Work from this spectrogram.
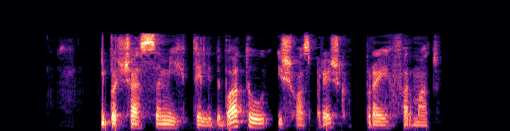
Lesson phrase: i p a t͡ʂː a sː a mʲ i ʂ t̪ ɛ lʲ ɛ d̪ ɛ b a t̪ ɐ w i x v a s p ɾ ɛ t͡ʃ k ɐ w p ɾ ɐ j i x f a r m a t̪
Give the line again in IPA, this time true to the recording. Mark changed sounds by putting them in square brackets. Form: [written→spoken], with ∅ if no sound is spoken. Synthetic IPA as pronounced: i p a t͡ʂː a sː a mʲ i [ʂ→x] t̪ ɛ lʲ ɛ d̪ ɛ b a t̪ ɐ w i [x→ʂ] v a s p ɾ ɛ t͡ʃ k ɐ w p ɾ ɐ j i x f a r m a t̪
